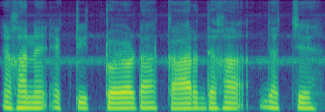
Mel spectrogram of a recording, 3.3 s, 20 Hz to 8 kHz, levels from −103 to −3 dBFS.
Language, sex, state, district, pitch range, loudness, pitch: Bengali, male, Assam, Hailakandi, 135-145 Hz, -19 LUFS, 140 Hz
